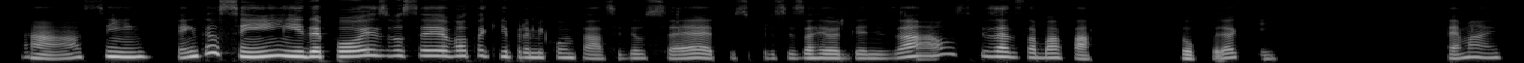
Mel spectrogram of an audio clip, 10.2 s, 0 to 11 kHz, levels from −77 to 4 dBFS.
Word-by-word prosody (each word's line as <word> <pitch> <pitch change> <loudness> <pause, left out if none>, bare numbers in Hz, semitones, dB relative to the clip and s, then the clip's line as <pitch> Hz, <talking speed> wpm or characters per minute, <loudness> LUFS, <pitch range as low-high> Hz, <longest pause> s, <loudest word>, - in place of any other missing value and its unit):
Ah, 175 -1 -4
sim, 230 0 +3 0.2
tenta 255 - +2
sim, 250 +1 +5
e 240 - +8
depois 245 +4 +5
você 270 0 +1
volta 265 +2 -2
aqui 240 -1 -4
pra 225 -2 -8
me 205 0 -2
contar 195 -6 -7
se 160 - -19
deu 175 +2 -10
certo, 175 +1 -4
se - - -21
precisa 175 0 -8
reorganizar 175 - -2
ou 350 - -10
se - - -28
quiser 240 -3 +1
desabafar, 195 -6 -3 0.6
tô 165 -2 -2
por - - -10
aqui. 185 -6 -8 1.1
Até 170 - -4
mais. 205 -2 -6
205 Hz, 160 wpm, -27 LUFS, 175-245 Hz, 1.1 s, e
